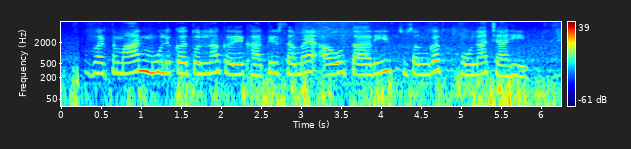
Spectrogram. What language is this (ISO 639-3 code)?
bho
